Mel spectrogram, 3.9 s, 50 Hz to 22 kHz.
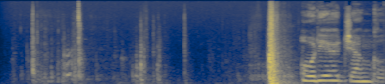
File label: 1986 cadillac de ville sedan; prosoundfx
